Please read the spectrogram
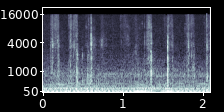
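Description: A deck of tarot cards being shuffled in the hands: faint, quick clicks and slides of the cards.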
